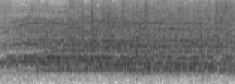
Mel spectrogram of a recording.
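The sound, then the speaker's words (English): A crowd claps and cheers, a dense, steady wash of hand claps with scattered shouts mixed in, holding at an even level throughout the short burst with no one speaking over it. “If you didn't clap, fuck you, I hope you die.”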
